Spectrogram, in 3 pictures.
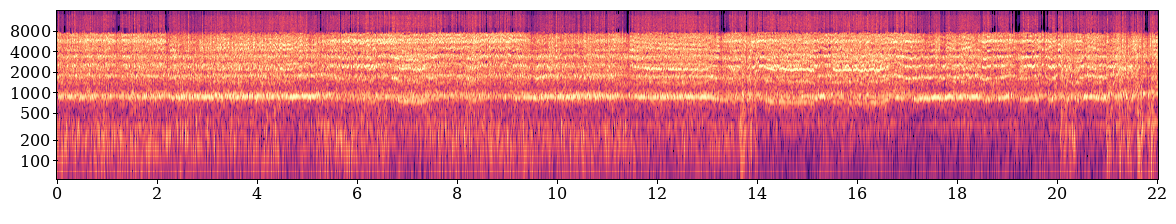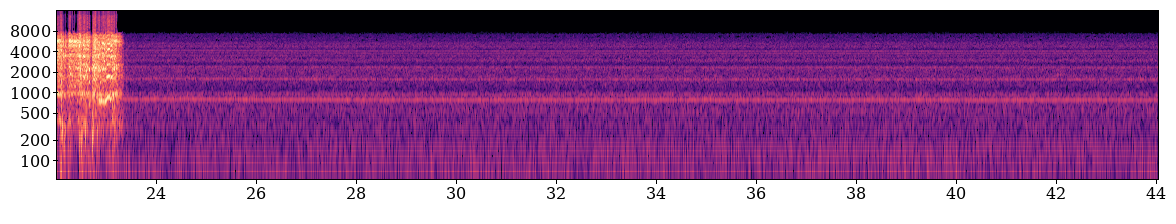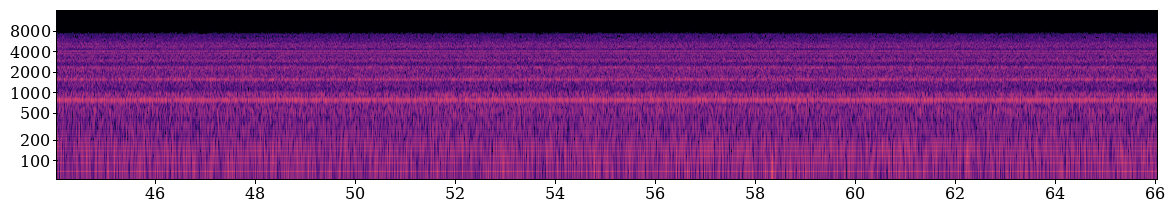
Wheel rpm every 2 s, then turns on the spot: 230, 220, 220, 220, 220, 230, 210, 210, 210, 220, 230, 170, 0, 0, 0, 0, 0, 0, 0, 0, 0, 0, 0, 0, 0, 0, 0, 0, 0, 0, 0, 0, 0.
none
